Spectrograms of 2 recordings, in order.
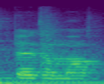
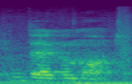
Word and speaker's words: bergamot: neroli neroli Bergamo Oh should I say what is the correct place I think it's bergamot because for a good in it it's from Italy so in Italian it's bergamot dog let's see so I would say it's bergamot it's just that since I keep since I was a kid I was saying it wrong through the French safer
